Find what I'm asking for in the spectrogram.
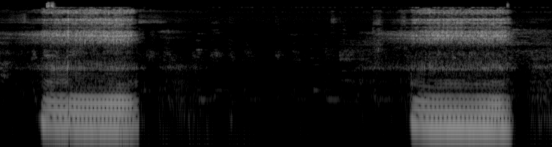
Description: Snoring lol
